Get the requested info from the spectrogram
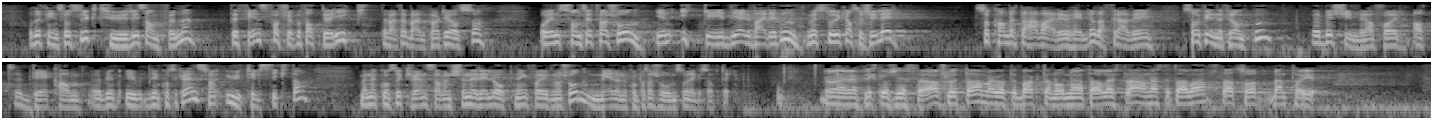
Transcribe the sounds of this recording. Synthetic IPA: ɔd̪ɛfɪnsjʊst̪ɾʉkt̪ʰʉːɾəɾɪsɑmfʉnːə | d̪̥ɛfɪnsfɔʂøːpʰɔfɑt̪ːɪɔɾiːkd̪̥ɛʋæɾt̪ɑɾbæɪd̪əɾpɑʈiːəɔsːɔɔɪɛnsɔnːsɪt̪ʋɑʂuːnɪɛnɪkːəɪd̪ɛɛlːʋæɾd̪n̩mɛst̪uːɾəkʰlɑsːəʂʏlːəɾ | sɔkʰɑnd̪ɛt̪ːəɦæːɾʋæːɾəʉɦɛld̪ɪɔd̪æɾfɔɾæɾʋɪsɔmkʰʋɪnːəfɾɔnt̪n̩bəçʏmːɾɑfɔɾɑ̰t̪d̪ɛkʰɑnblɪblɪɾɛnkʊnsəkʰʋɛnssɔmæɾʉːt̪ʰɪlsɪkt̪ɑmɛnɛnkʰʊnsəkʰʋɛnsɑʋɛnʂɛnəɾɛlːoːpnɪŋfɔɾɔɾɡnɑʂuːnmɛd̪ɛnːəkʊmpɛnsɑʂuːnn̩sɔmlɛɡəsɔpt̪ʰɪ̰l | d̪oːæɾɛpʰlɪkːɔsjɪft̪əɑːʋʂlʉt̪ːɑmɛɑɡoːt̪ʰɪlbɑːkə̥t̪ʰɪlɛnʊɖ̪ɪnøːɾt̪ʰɑːləlɪst̪ɑnɛst̪ət̪ʰɑːləɑʋst̪ɑːt̪sɔɖbɛnt̪hɔʏə

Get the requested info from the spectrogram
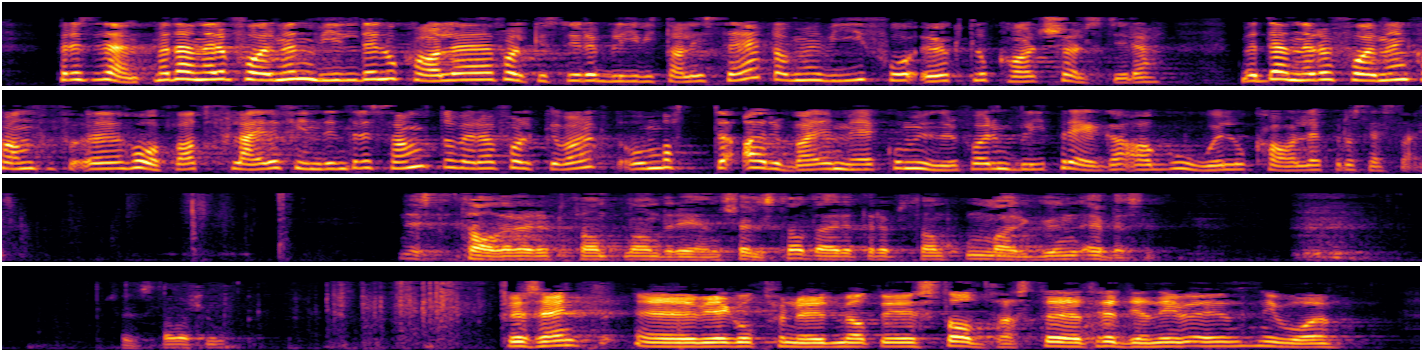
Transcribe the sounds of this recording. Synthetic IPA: pʰɾɛsɪd̪ɛnt̪mɛd̪ɛnːəɾɛfɔɾmənʋɪld̪ɛlʊkʰɑːləfɔlkəst̪yːɾəbliːʋɪt̪ɑlɪseːʈɔmɛʋɪfoːʔøːkt̪lʊkʰɑːlt̪ʂøːlst̪yːɾə | mɛd̪ɛnːəɾɛfɔɾmənkʰɑnɦoːpəɑt̪flæɪɾəfɪːnd̪əɪnt̪əɾəsɑŋt̪ɔʋæːɾəhɑfɔlkəʋɑlkt̪ʰɔmɔt̪ːəʔɑɾbæɪəmɛkʰʊmʉːnəɾɛfɔɾmbliːpʰɾeːɡɑʔɑʋɡuːəlʊkʰɑːləpʰɾʊsɛsə̰ɾ | nɛst̪ə̥t̪ʰɑːləɾæɾɛpɾəsn̩t̪ɑnt̪n̩ɑnd̪ɾeːɛnsɛlst̪ɑːd̪æɾhɛt̪əɾɛpɾəs̩ɑnt̪n̩mɑɾɡʉnɛbəsn̩ | ɛlst̪ɑ | pʰɾɛsɪd̪ɛnt̪ʋɪæɾɡɔt̪ːfɔɳœʏd̪mɛɑt̪ʋɪst̪ɑːd̪fæst̪ət̪ʰɾɛd̪jəɪnɪʋoːə

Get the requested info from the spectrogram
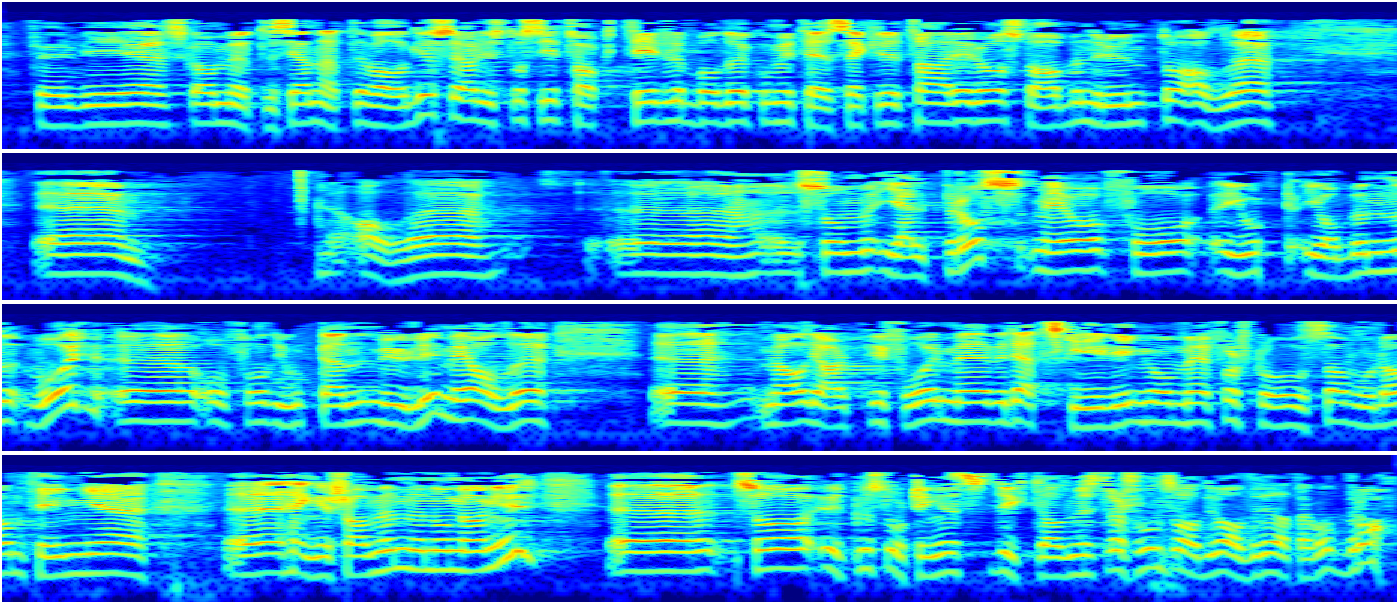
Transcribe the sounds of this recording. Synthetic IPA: føːɾʋɪskɑlmøːt̪əsjɛnd̪ɛt̪ːəʋɑlɡəsɔæɪhɑɾɭʏst̪lɔsiːt̪ʰɑkːt̪ʰɪlboːd̪əkʰʊmɪt̪ʰeːsɛkɾət̪ʰæːɾəɾɔst̪ɑːbənɾʉnt̪ɔɑlːə | ɑ̰lːə | sɔmjɛlpəɾɔsmɛɔfoːjʊʈːjɔbːənʋoːɾɔfoːjʊʈ̚ːd̪ɛnmʉːlɪmɛɑlːə | mɛɑlːjæɽpʋɪfoːɾmɛɾɛt̪ːskɾiːʋɪŋɔmɛfɔʂʈoːəlsəɑʋʊɖɑnt̪ʰɪŋː | ɦɛŋːəʂɑmːənnuːənɡɑŋːəɾ | sɔʉːt̪ən̩st̪uːʈɪŋːətsd̪ʏkt̪ɪɑd̪mɪnɪst̪ɾɑʂuːnsɔhɑd̪ːəjʊɑld̪ɾɪd̪ɛt̪ːəɡɔt̪̚bɾɑː

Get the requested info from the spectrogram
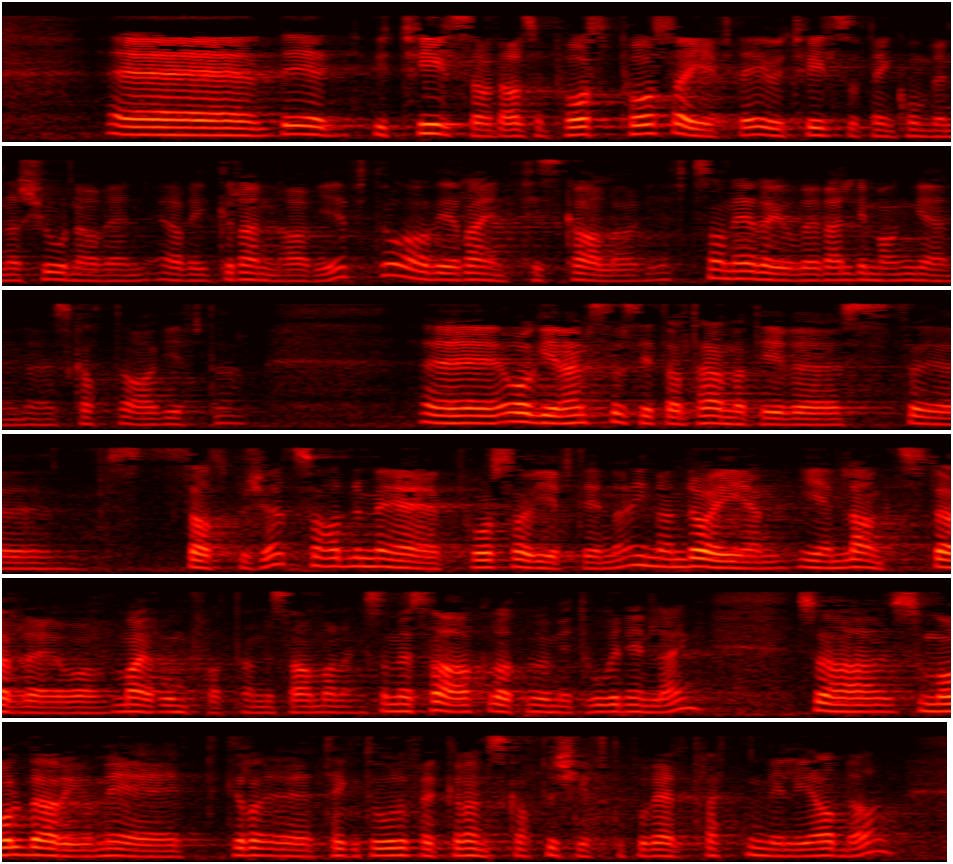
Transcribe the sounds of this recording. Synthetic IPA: d̪ɛɛʉt̪ʰʋiːlsɔmt̪ɑlsɔpʰospʰoːsɑːʋjɪft̪əɛɾjʊʉːt̪ʰʋiːlsɔmt̪ɛɪnkʰʊmbɪnɑʂuːnɑʋæɪnɑʋɛɡɾœnːɑːʋjɪft̪ɔɑːʋɛɾæɪnfɪskɑːlɑːʋjɪft̪sɔnːɛd̪ɛjʊʋɛʋɛld̪ɪmɑŋːənskɑt̪ːəɑːʋjɪft̪əɾ | oːɡɪʋɛnst̪ɾəsɪt̪ːɑlt̪ʰæɾnɑt̪ʰiːʋə | st̪ɑːt̪sbʉʂɛt̪ːsɔhɑd̪ːəmɛpʰoːsəɑːʋjɪft̪əɪnːəɪmɛnd̪oːɪnɪæɪnlɑŋt̪st̪œrəɔmæɪɾʊmfɑt̪ːɑnəsɑmɑnhɑŋːsɔmɛsɑːɑkːʊɾɑt̪nuːɪmɪt̪huːʋəd̪ɪnlɛɡ | sɔsɔmoːlbæɾəjʊmɛæɪt̪ɡɾt̪ʰːɛkɪt̪ʰuːɾəfɔɾɛt̪̚ɡɾœnt̪skɑt̪ːəʃɪft̪əpʰɔʋeːlt̪ʰɾɛt̪ːn̩mɪlɪɑɾd̪əɾ

